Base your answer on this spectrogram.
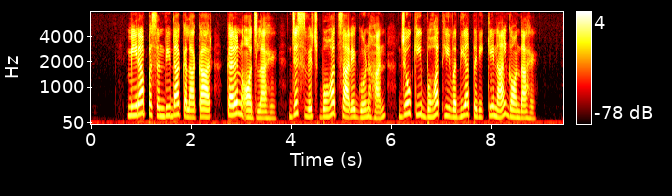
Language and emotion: Punjabi, neutral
